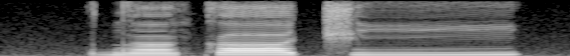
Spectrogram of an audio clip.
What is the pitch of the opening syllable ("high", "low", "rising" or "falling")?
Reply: low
